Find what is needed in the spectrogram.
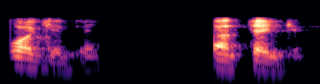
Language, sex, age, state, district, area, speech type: Tamil, male, 45-60, Tamil Nadu, Dharmapuri, urban, conversation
